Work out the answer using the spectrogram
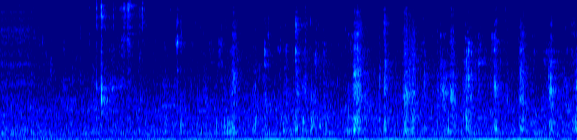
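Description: Faint chewing of a mouthful of crunchy sauerkraut salad, a run of small irregular crunches.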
